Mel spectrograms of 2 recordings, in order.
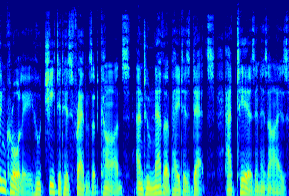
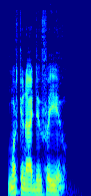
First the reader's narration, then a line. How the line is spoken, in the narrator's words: inquired coldly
